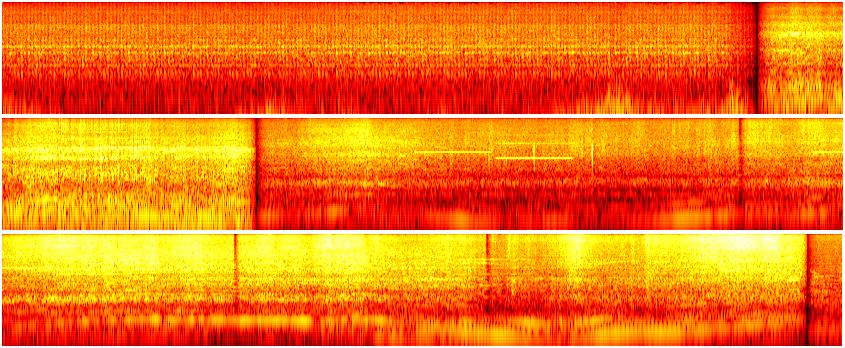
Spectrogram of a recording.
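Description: Four-wheel-drive engines revving through deep mud, cut together from several shots. For the first several seconds there is a steadier hum with high whining tones. After that the engine pitch rises and falls again and again as the throttle is worked.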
